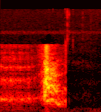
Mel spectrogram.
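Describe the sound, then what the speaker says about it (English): A single short, sharp dog bark, loud and close, preceded by a faint breathy growl and followed by quiet. "The dog barks to communicate."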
